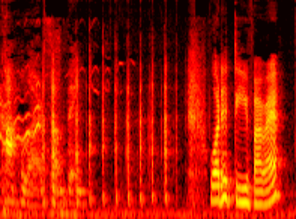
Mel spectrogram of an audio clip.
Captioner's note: laughing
